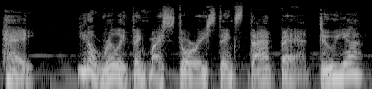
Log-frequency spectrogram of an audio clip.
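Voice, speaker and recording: Shady old joker, wildly swooping voice. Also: male voice, mid-range voice, huge pitch swings, normal speed. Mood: feigned innocence. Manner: theatrical, teasing, feigned innocence. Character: shady, jovial older man, playful slippery drifter. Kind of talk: video game voice acting. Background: game music.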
